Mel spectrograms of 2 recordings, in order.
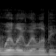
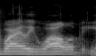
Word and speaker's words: Wiley Wallaby: Can I have a piece of that Willy Willoughby? Wally Wibbly. Wiley's Wallabies. Wallaby Wallies. Wilby Wababy. It's pronounced Wiley Wallaby.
